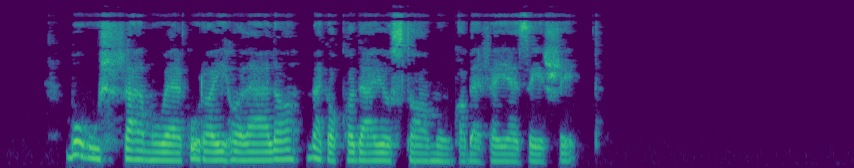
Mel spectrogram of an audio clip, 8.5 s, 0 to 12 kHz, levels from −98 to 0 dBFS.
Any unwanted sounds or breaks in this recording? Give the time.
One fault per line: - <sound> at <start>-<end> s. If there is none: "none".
none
